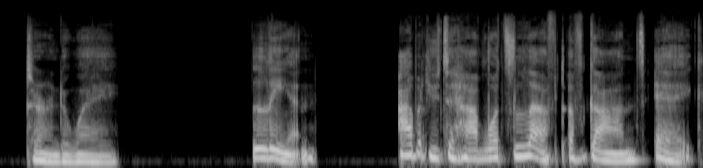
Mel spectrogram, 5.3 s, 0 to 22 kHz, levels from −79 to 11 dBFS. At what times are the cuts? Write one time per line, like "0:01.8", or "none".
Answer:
0:03.2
